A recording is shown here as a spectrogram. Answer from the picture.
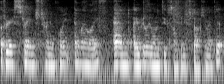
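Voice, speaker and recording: A woman with a very deep, low pitch and flat, monotone intonation, over noticeable background noise. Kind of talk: casual talk to camera. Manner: hesitant, halting.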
